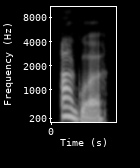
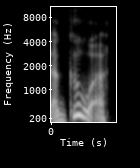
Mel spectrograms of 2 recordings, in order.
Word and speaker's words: agua: Uh, some might pronounce it more like awa. I think that's how I said it, which is the Spanish word for water, right? Um, it's awa.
